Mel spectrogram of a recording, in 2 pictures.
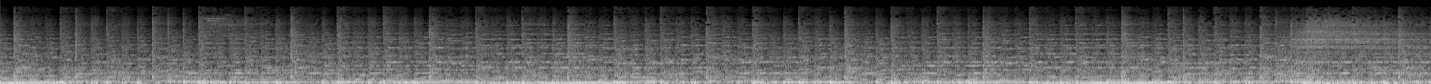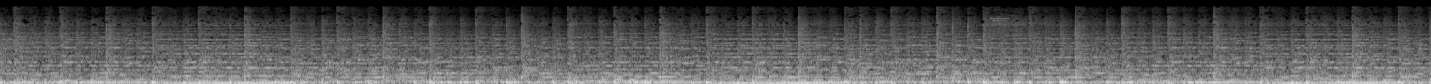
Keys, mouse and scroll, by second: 0.1 click, 0.2 g, 1.0 click, 1.2 g, 2.0 click, 2.5 click, 2.9 shift+click, 3.1-3.6 right drag, 3.6 click, 3.7 g, 4.3 click, 4.5-5.5 shift+middle drag, 5.5 click, 5.7 g, 6.5 shift+click, 6.6-7.5 right drag, 7.5 click, 8.4 ctrl+z, 9.4 click, 9.5 g, 10.1 click, 10.3-10.9 shift+middle drag, 10.9 shift+click, 11.1-12.4 right drag, 12.4 drag, 12.5 g, 13.1 click, 13.2 g, 14.4-14.7 shift+middle drag, 14.7 click, 15.0 g, 15.8 click, 15.9 g, 16.5 click, 17.3 click, 17.4 g, 18.3 drag, 18.3 g, 19.3 shift+click, 19.4-20.5 shift+right drag, 20.5 click, 20.6 g, 21.1 click, 21.2-21.7 shift+scroll up 1, 21.7 shift+middle click, 21.7 click, 21.9 x, 22.3 Escape, 22.5 click, 22.7 x, 23.6 scroll up 1, 24.1-24.7 shift+middle drag, 24.7 click, 24.8 g, 25.4 click, 25.5 g, 26.2 click, 26.3 g, 27.0 shift+click, 27.2 right click, 27.8 click, 27.9 g, 28.5 click.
